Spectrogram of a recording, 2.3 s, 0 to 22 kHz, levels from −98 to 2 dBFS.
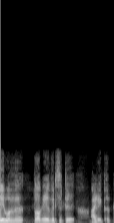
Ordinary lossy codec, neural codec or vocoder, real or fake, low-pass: none; codec, 44.1 kHz, 2.6 kbps, DAC; fake; 7.2 kHz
